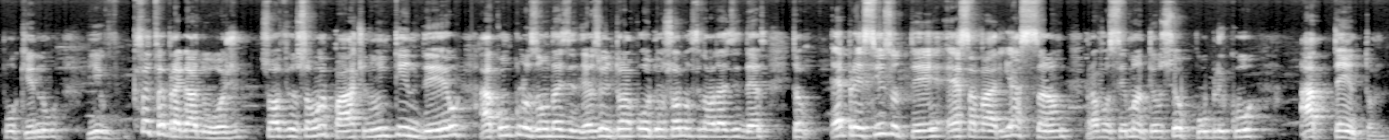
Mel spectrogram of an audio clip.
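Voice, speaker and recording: Guy teaching a preaching class, kinda preachy, calls everyone brothers, pretty high mellow voice. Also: normal speed, roomy sound, highs cut off. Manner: preacherly, addresses listeners as brothers, varies tone and pace. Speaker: homiletics teacher. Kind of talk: recorded class lecture.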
